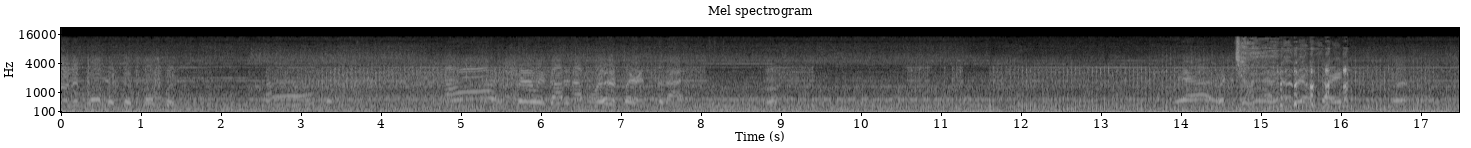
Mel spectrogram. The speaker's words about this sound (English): Are you figuring it out yet? No. They're in a helicopter up to a mountainside. Yep. No. They're going to jump and ski that?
